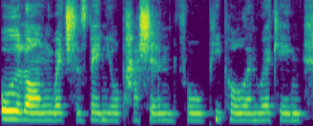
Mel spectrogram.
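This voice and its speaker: A woman's medium-pitched voice with a South African accent. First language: Afrikaans. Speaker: podcast host, coach. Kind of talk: interview.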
